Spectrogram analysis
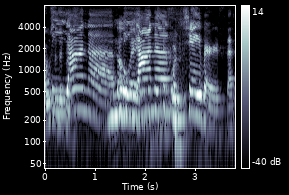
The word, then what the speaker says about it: Fiona: and it's pronounced Fiona. Fiona. So if you really paid attention in spelling class, Okay. when we were in elementary, you would know that it's Fiona. You have to pronounce every syllable.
